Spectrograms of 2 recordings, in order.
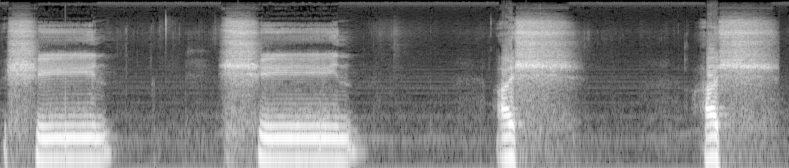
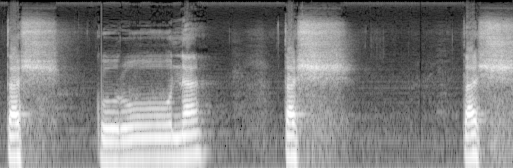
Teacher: شین جب ہم ادا کرتے ہیں تو ادا کرتے وقت آواز جو ہے منہ میں پھیل جاتی ہے۔ جیسے دیکھیں، آپ ادا کریں، شین شین، اش اش، دیکھیں آواز جو ہے منہ میں پھیل رہی ہے۔ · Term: تفشی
